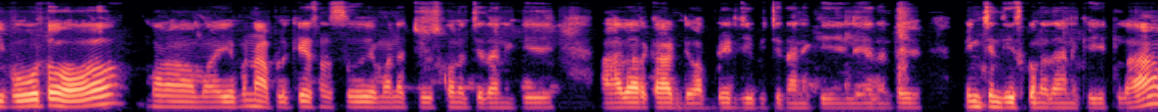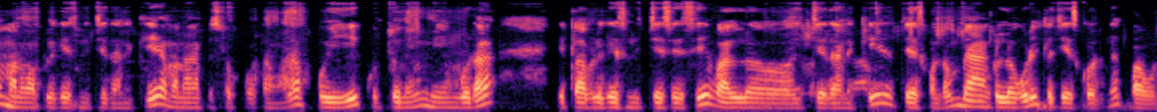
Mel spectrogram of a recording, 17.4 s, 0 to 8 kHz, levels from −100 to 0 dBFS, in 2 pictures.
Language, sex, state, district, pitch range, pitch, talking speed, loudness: Telugu, male, Andhra Pradesh, Anantapur, 125-160 Hz, 135 Hz, 135 wpm, -19 LUFS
